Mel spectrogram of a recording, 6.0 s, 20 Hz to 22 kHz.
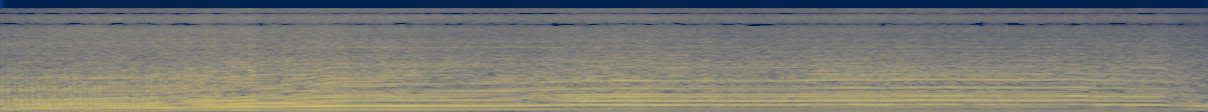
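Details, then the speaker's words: Saito 100 single-cylinder four-stroke nitro glow engine after valve timing reset: buzz climbs then settles into a slightly uneven, blubbery tone; rich mixture, low-end needle valve closed one turn to lean out for a better idle. "sounds rich so I'm going to close this one turn here I'm adjusting the low end needle valve I'm going to go ahead and turn that in and so that'll lean that out for the better idle"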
